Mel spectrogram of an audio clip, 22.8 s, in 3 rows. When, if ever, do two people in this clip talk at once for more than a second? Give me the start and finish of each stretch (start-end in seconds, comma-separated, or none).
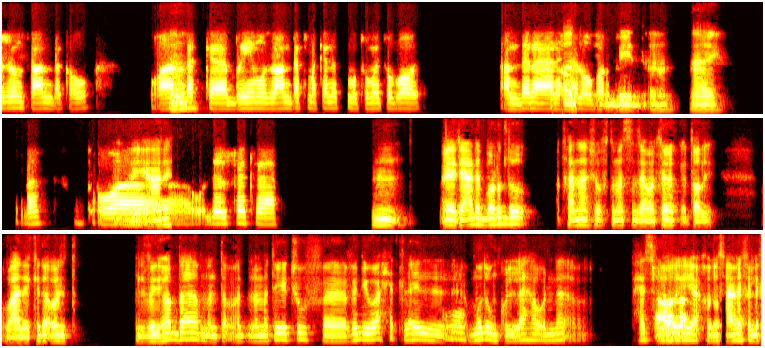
none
